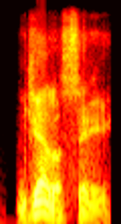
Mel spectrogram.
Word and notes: jealousy: British English

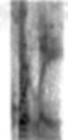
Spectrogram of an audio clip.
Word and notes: courtly: American English

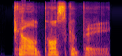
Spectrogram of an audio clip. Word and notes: colposcopy: British English

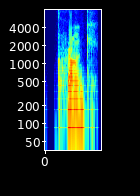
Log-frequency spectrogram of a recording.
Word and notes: cronk: American English

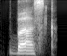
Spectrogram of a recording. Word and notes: busk: Indian

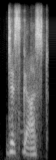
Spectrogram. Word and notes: disgust: Indian

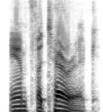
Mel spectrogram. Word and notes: amphoteric: American English

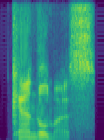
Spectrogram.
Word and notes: Candlemas: British English

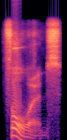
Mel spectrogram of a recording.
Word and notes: forwards: British English

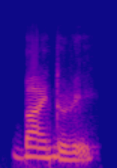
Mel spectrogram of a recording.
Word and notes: bindery: Indian

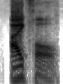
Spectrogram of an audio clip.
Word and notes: eyeful: American English

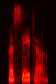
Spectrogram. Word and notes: peseta: Indian

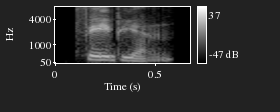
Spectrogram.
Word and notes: Fabian: Indian

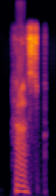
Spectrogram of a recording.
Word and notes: hasp: British English

